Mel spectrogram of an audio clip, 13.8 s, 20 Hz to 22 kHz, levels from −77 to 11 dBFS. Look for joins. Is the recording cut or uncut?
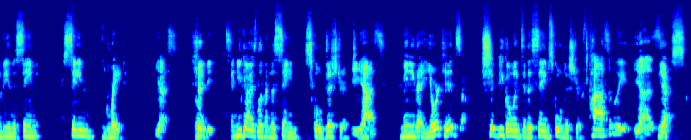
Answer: cut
